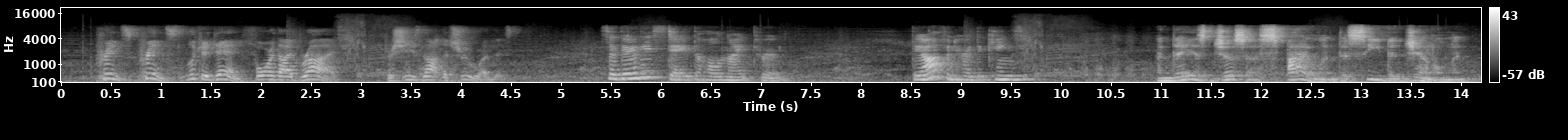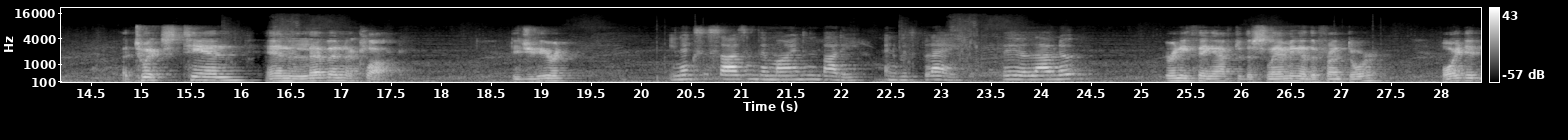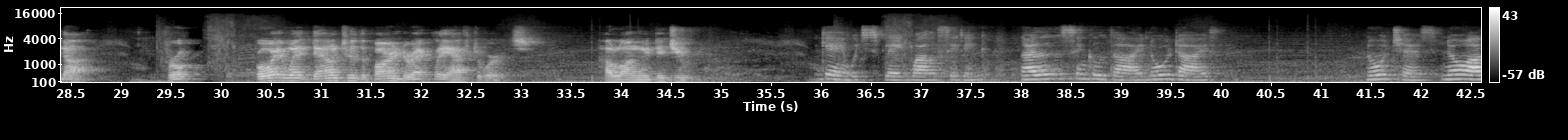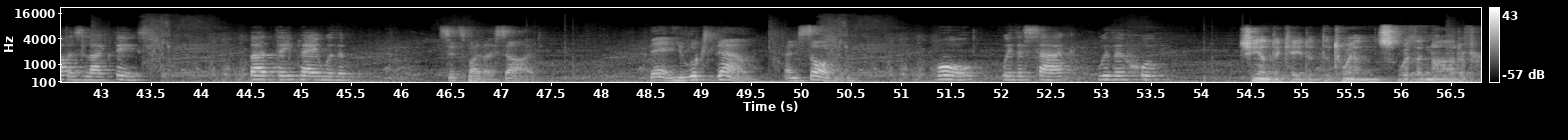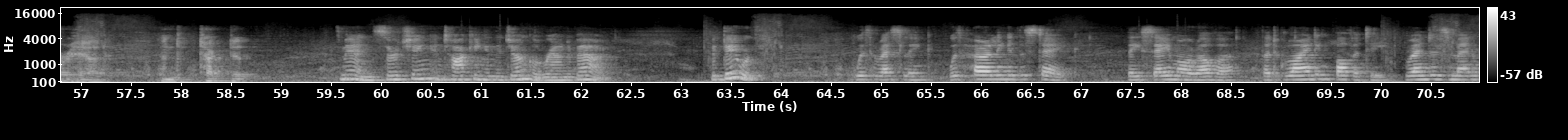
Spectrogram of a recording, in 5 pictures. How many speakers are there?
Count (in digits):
5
